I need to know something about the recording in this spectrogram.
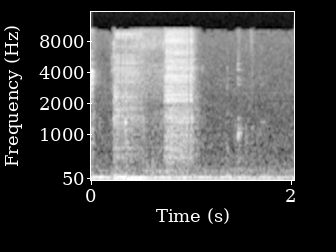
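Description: Faint computer keyboard key presses, the Enter key confirming a cell entry, over a steady low hum from the recording, with a short hiss just under a second in.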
